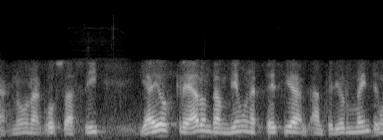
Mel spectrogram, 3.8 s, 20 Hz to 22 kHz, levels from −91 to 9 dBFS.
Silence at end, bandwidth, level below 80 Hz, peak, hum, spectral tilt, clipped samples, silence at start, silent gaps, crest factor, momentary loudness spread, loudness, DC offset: 0 s; 4 kHz; -70 dBFS; -6 dBFS; none; -7.5 dB/octave; under 0.1%; 0 s; none; 16 dB; 9 LU; -23 LUFS; under 0.1%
